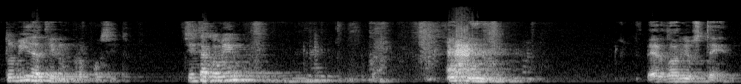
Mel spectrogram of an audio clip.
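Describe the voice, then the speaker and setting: A pastor preaching a sermon and telling stories, often putting questions to the congregation. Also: male voice, on the high side, animated, extremely slow, pauses often, noisy background. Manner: storytelling, asks the congregation questions. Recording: echoey hall, long reverb.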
